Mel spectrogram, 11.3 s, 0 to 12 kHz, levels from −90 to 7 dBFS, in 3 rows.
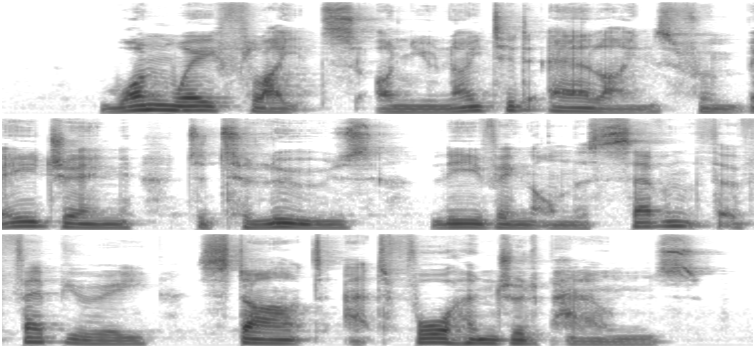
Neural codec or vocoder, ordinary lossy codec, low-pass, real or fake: none; none; none; real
